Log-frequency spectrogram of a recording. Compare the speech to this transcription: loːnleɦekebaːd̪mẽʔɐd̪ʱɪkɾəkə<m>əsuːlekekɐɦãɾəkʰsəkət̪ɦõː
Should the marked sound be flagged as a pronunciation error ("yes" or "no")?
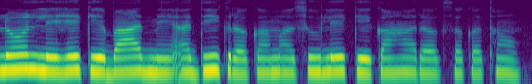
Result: no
